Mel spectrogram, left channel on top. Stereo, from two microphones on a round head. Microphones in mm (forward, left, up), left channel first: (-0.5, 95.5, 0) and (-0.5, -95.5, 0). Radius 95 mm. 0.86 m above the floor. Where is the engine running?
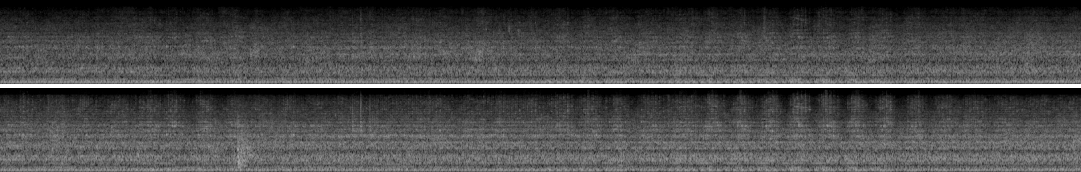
45° right (ahead or behind).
